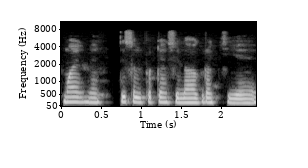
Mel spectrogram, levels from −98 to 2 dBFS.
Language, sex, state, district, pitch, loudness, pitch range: Rajasthani, female, Rajasthan, Churu, 185 Hz, -22 LUFS, 170-195 Hz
